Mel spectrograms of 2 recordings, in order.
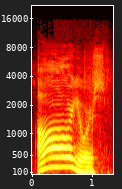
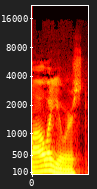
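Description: First: "All are yours" drawn out high and slow; emphatic proclamation. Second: Said in the usual way. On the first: Acted. Preacher proclaiming "All are yours" to the church, high and slow.

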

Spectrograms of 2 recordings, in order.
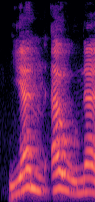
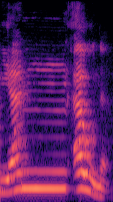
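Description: First: ينأون slowly, crisp noon without held hum, then hamza; clear izhar. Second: ينأون with the noon hummed long before the hamza; over-held ghunna. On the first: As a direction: give ينأون a clean still noon before the hamza. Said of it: "اقتصرنا على الغنة فقط". (إظهار النون في ينأون بلا غنة زائدة) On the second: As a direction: wrongly drag the nasal noon in ينأون. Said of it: "لم أقل". (مد غنة النون خطأً في ينأون) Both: Shown as a demonstration.

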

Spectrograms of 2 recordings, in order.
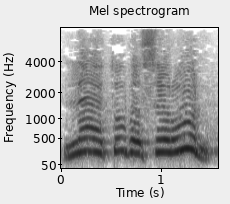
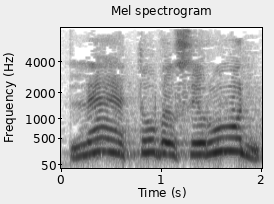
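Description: First: Slow لا تبصرون, ص carrying a clear kasra; كسر الصاد في تبصرون; kasra on sad. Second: Very slow لا تبصرون with a thick ص; تفخيم الصاد في تبصرون; heavy sad. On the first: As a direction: say تبصرون with ص then a short i. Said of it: "الصاد مكسورة يا راجل". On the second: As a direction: draw out تبصرون, the ص dark. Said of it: "الصاد آخر درجات التفخيم". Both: Shown as a demonstration.

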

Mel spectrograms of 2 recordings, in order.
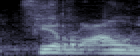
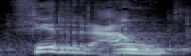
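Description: First: فرعون with a thick, dark r; wrong heavy Ra. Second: فرعون with a thin, light r; correct light Ra. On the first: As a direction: make the r in فرعون too heavy. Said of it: "في ناس تقول". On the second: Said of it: "رقق الراء". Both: Shown as a demonstration.

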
